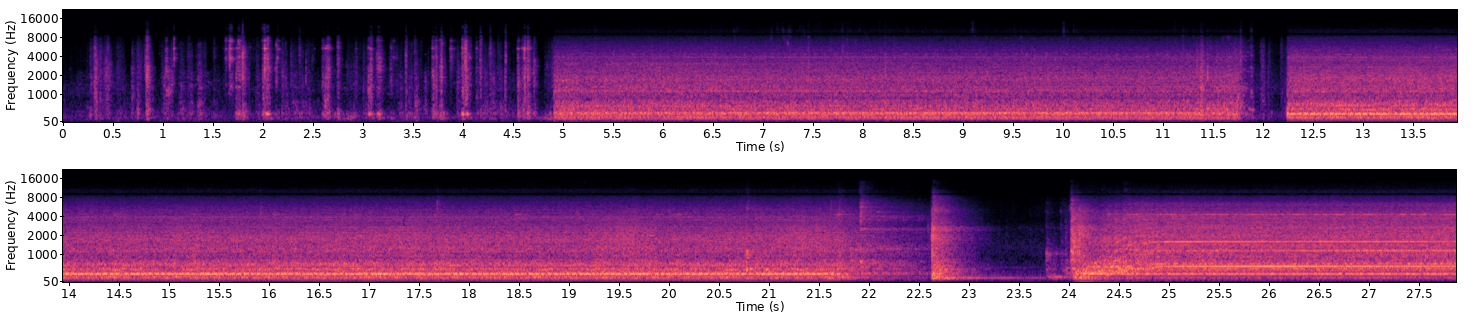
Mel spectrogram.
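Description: Light knocks and taps on a steel shaft in a metal lathe's four-jaw chuck as it is set true against a dial test indicator, then the lathe running with the chuck spinning. The machine noise is steady and stops briefly twice, and after the second break a higher steady whine rides on it.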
